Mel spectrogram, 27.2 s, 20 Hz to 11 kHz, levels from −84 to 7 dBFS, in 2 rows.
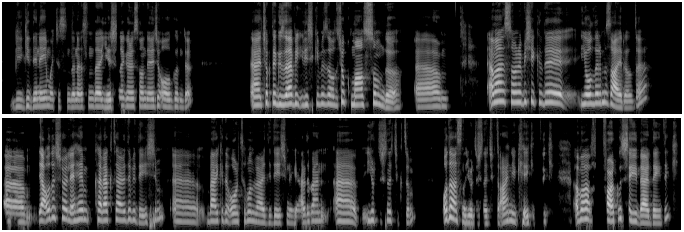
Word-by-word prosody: bilgi, 175 +1 -9
deneyim 180 +2 -1
açısından 165 -1 -7
aslında 175 +2 0
yaşına 170 +3 -3
göre 185 -1 -2
son 180 0 -4
derece 175 +2 -2
olgundu. 170 -2 -3 1.2
Eee, 210 +1 +5
çok 260 +3 -2
da 260 - +4
güzel 225 0 +6
bir 240 -1 -1
ilişkimiz 220 +3 -5
oldu. 215 -3 -1
Çok 280 -5 -3
masumdu. 215 - +2 0.3
Aaa, 175 +2 0
ımm, 180 0 -10 0.8
ama 290 +4 +6
sonra 275 -2 +1
bir - - 0
şekilde 270 -2 +3 0.3
yollarımız 245 +2 +1
ayrıldı. 155 - +2 0.9
Eee, 195 -2 +3 0.3
ya 220 -2 +6
o 250 - +2
da 290 +1 -2
şöyle, 255 -8 +1
hem 250 +1 0
karakterde 230 +1 +1
bir 235 -1 -7
değişim, 205 - -6 0.2
eee, 195 -1 -5 0.3
belki 210 +2 0
de 215 - -4
ortamın 210 +2 -3
verdiği 175 -3 -3
değişimle 170 0 -5
geldi. 180 +4 -4
Ben, 215 0 -3 0.3
eee, 205 -2 +2
yurt 225 0 -6
dışına 225 +1 -5
çıktım. 220 - -11 0.5
O - - +3
da 295 - +8
aslında 195 -7 -1
yurt 170 0 -2
dışına 165 -1 -6
çıktı. - - -8
Aynı 210 +4 +1
ülkeye 195 - -2
gittik - - -16 0.4
ama 255 +1 +5
f 235 - -8 0.2
farklı 225 +3 +5
şehirlerdeydik. 175 - +1
205 Hz, 130 wpm, -24 LUFS, 175-240 Hz, 1.2 s, da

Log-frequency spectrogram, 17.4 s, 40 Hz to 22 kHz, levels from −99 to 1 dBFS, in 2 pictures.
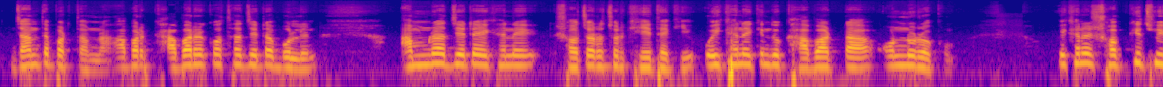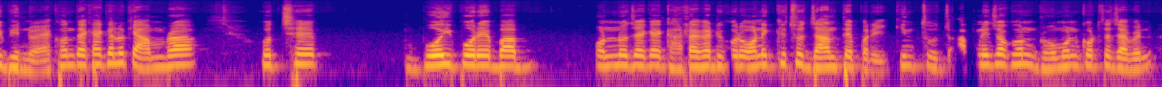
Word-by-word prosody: জানতে 200 +4 +1
পারতাম 185 -6 -2
না। - - -7
আবার 195 +2 +1
খাবারের 200 +5 +4
কথা 215 0 -2
যেটা 200 -1 +1
বললেন, 160 -2 -1 0.7
আমরা 205 +4 +3
যেটা 215 0 +3
এখানে 195 0 -3 0.3
সচরাচর 185 +2 0
খেয়ে 170 -1 -2
থাকি, 160 +1 -3 0.2
ওইখানে 205 +2 +2
কিন্তু 210 -2 0
খাবারটা 175 +1 +3 0.3
অন্যরকম। 195 -5 0 0.8
ওইখানে 225 +3 +2
সবকিছুই 215 +2 0
ভিন্ন। 155 -4 -2
এখন 195 +6 -4
দেখা 215 +1 +3
গেল 225 - +3
কি - - +3
আমরা 190 +4 +3 0.6
হচ্ছে, 205 +2 -1 0.9
বই 200 +1 +8
পড়ে 200 -1 +6
বা 190 - +7 0.7
অন্য 190 +2 -1
জায়গায় 195 -1 +1
ঘাঁটাঘাঁটি 185 +3 0
করে 195 - 0
অনেক 200 0 -1
কিছু 225 0 -1
জানতে 175 +1 +3
পারি, 140 -4 -6
কিন্তু 190 -1 -9 0.3
আপনি 210 - -3
যখন 215 +1 +2
ভ্রমণ 165 +4 -2
করতে 195 0 -2
যাবেন, 160 0 +1
195 Hz, 150 wpm, -21 LUFS, 175-205 Hz, 0.9 s, বই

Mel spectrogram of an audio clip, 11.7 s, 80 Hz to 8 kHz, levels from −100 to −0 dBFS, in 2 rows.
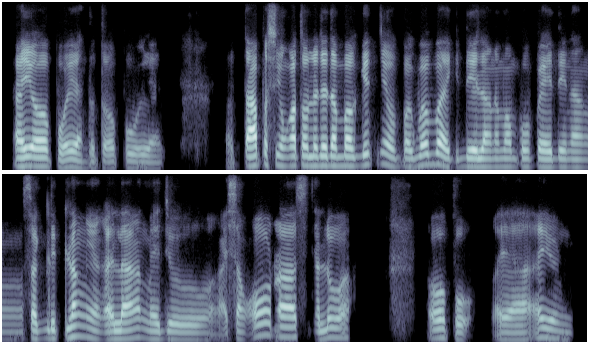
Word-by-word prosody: Ay 150 +1 +7
opo 150 -4 +4
'yan, 130 -4 -2
totoo 115 0 -8
po 120 -1 -8
'yan. 110 -1 -9 0.8
Tapos 160 +1 +7
'yung 160 -2 -3
katulad 165 0 +4
ng 165 - +6
nabanggit 160 +3 +2
niyo 185 -5 -1
pagba-bike, 160 0 +1
'di 145 -1 +3
lang 145 - +2
naman 145 0 -4
po 145 0 -3
puwede 140 0 -2
ng 135 -1 -7
saglit 145 +1 -3
lang 180 +1 +1
'yan 145 -5 -4
kailangan 145 +4 +2
medyo 140 -1 -5 0.5
isang 130 - -6
oras, 185 -3 +1
dalawa, 165 +5 -4 0.7
opo 150 -4 -4 0.2
kaya 125 0 -4
ayun. 150 -6 -5
145 Hz, 155 wpm, -25 LUFS, 135-165 Hz, 0.8 s, Ay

